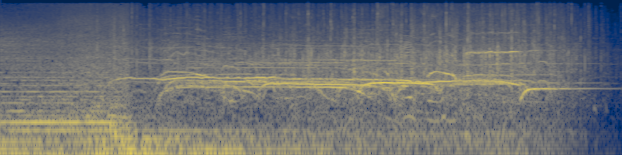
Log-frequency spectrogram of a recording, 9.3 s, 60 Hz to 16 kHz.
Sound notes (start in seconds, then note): 6.4 applause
